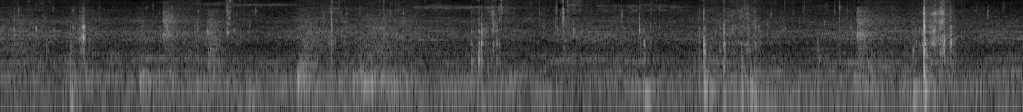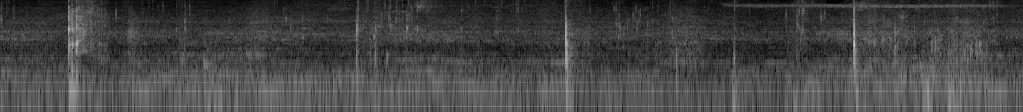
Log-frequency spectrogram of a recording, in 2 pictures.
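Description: Spoon stirring chunks of marinated pork in a bowl: wet squelching with scattered clicks of the spoon against the bowl, a few sharper and louder from the middle on.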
